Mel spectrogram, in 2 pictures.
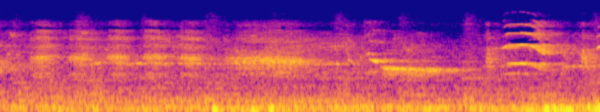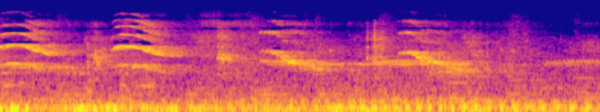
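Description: Birds chirping and calling: a string of short high whistled notes, most of them falling in pitch, with three arching notes in a row about two and a half to four seconds in. A low steady hum runs underneath.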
